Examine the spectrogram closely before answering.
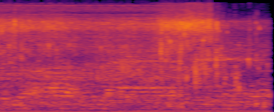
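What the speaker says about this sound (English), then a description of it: "Now we're hitting it with water, and we're going to do a wet emulsification" Water splashing onto hair being moistened in a salon wash for a wet emulsification after red INOA colour, a steady broadband spray that swells briefly, with faint voices underneath.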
